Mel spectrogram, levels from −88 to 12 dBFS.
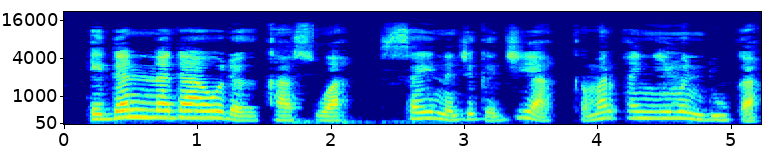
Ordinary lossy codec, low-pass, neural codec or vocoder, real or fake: AAC, 48 kbps; 14.4 kHz; vocoder, 48 kHz, 128 mel bands, Vocos; fake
